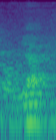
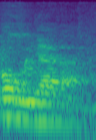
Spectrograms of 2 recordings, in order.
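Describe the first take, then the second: First: The name is said short, with the ending dropped. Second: The name is said in full, with every syllable. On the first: It is the easier everyday form. "es más fácil decir Coullá" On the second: It is the older original form. "en vez de Coullada"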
